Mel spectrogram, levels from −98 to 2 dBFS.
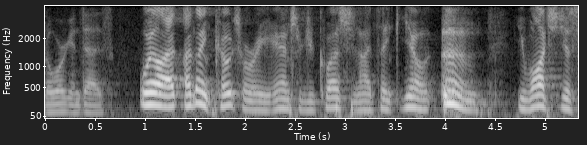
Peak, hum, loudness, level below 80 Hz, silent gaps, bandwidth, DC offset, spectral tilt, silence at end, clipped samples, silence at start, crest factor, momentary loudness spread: -2 dBFS; none; -20 LUFS; -50 dBFS; none; 4 kHz; under 0.1%; -11 dB/octave; 0 s; under 0.1%; 0 s; 18 dB; 16 LU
